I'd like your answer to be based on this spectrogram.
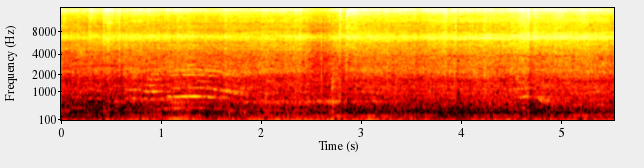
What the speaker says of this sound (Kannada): ಎಲ್ಲನೂ ಇದೇ ರೀತಿ ಶಾಲು ಫ್ರೈ ಮಾಡಿ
